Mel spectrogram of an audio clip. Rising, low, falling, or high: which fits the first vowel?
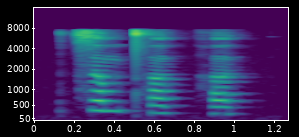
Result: high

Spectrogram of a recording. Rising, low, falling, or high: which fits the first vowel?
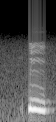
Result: falling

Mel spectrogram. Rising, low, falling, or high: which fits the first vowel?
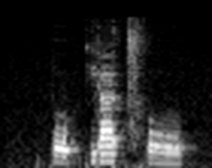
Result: low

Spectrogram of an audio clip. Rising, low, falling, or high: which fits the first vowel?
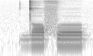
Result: high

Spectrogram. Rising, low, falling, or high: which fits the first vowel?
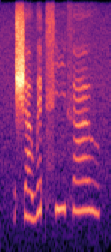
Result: low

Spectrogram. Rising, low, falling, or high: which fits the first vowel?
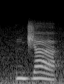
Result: falling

